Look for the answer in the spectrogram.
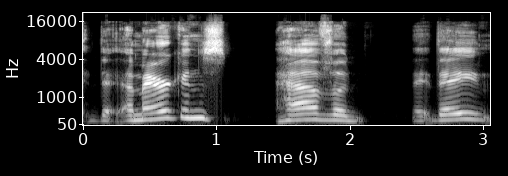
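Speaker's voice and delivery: normal talking voice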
